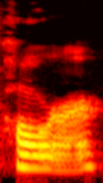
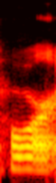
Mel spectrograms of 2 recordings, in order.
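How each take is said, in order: First: The middle R sound is clear and emphasized. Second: The middle R sound is weak and unclear. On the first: The speaker calls it right. "trying to like emphasis the double R sound" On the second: The speaker calls it wrong. "I will say horror instead of"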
